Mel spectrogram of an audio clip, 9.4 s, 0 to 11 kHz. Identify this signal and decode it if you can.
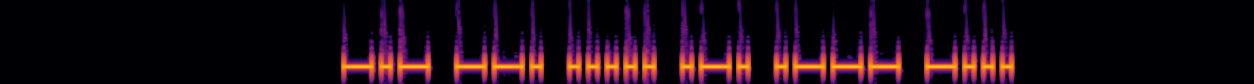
Morse code, heard as a keyed tone, about 17 wpm, 700 Hz. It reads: KG5RJB
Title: USA Call Signs - 6 Characters - Repeated 3x - 17wpm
